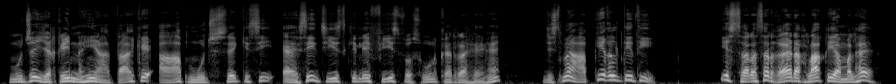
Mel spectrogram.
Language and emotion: Urdu, disgusted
